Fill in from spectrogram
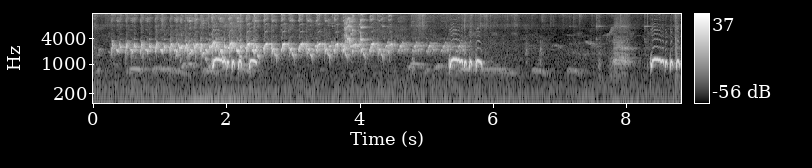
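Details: Zebra dove (perkutut) singing, used as a lure and training master; three short phrases of rapid looping coos, partly overlapped early on by a long, fast, buzzy trill from another bird.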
